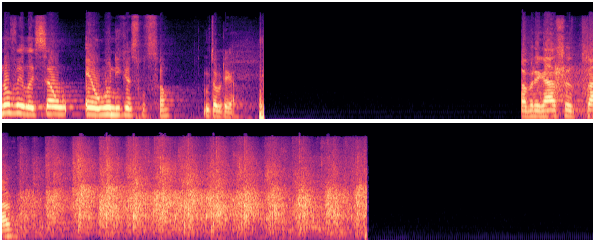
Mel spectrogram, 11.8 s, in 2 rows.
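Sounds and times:
speech: 0:00.0 - 0:02.6, 0:05.2 - 0:06.2
audience applause in a parliamentary committee: 0:05.4 - 0:09.6.

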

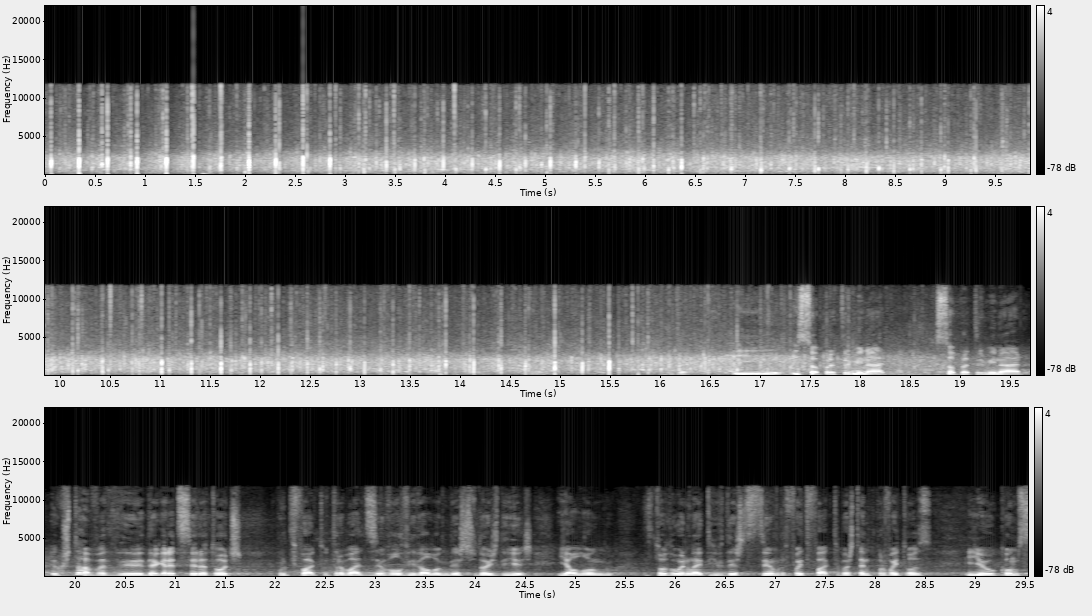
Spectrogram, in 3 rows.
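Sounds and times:
audience applause: 0:00.0 - 0:19.6
speech: 0:16.8 - 0:29.5.

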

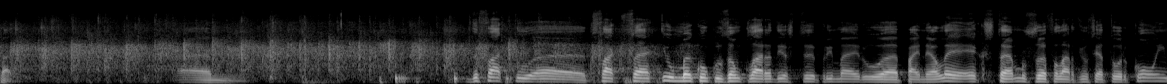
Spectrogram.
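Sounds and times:
speech: 0:00.0 - 0:00.3, 0:01.8 - 0:02.6, 0:04.6 - 0:11.6
audience applause: 0:00.0 - 0:07.0.

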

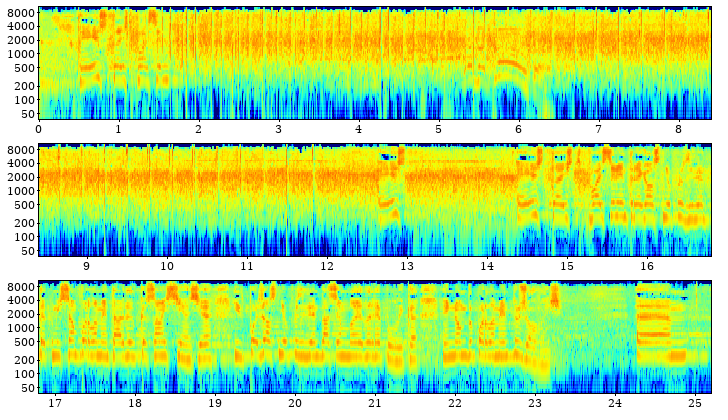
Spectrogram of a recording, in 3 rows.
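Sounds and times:
speech: 0:00.5 - 0:01.8, 0:14.9 - 0:23.5, 0:24.2 - 0:25.2
applause approving text by acclamation: 0:00.6 - 0:16.3.

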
